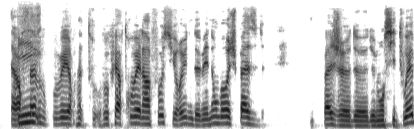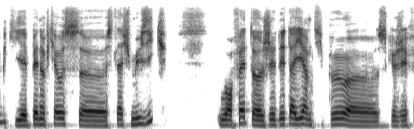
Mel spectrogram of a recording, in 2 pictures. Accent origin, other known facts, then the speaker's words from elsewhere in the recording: Brittany, France; d'autant plus que j'ai grandi en Bretagne une partie de ma jeunesse.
